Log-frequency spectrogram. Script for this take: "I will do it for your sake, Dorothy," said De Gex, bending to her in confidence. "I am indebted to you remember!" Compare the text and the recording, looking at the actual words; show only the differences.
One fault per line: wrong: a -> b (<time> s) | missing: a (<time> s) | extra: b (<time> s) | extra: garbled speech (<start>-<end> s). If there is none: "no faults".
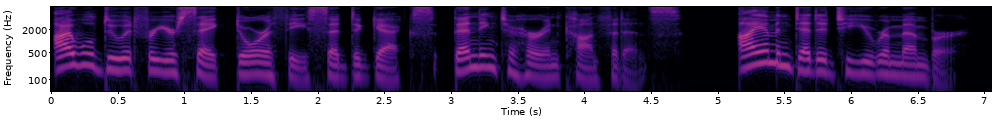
no faults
